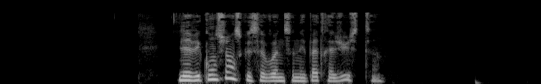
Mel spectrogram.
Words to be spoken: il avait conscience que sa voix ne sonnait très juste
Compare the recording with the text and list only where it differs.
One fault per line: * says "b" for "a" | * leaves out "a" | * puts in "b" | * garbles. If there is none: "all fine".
* puts in "pas"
